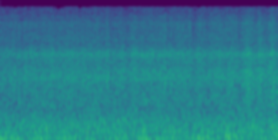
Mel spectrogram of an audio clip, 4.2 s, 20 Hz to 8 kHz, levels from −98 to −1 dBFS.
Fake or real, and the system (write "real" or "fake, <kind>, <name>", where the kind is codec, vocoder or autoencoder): real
